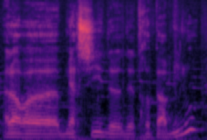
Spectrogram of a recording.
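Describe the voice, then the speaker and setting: A man hosting a talk show, interviewing a guest in a halting way, repeating words and filling pauses. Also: deep voice, big pitch swings, a little mellow, soft background music.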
